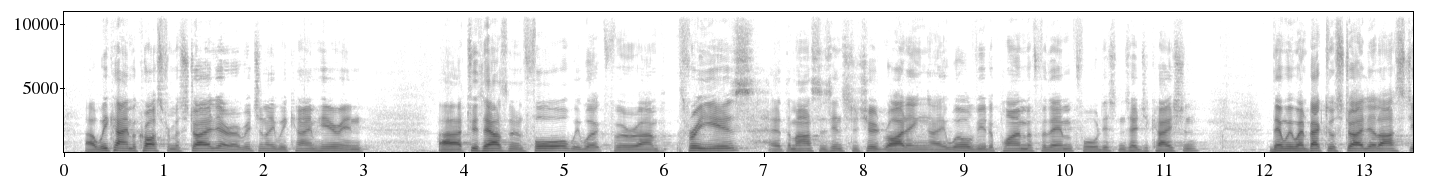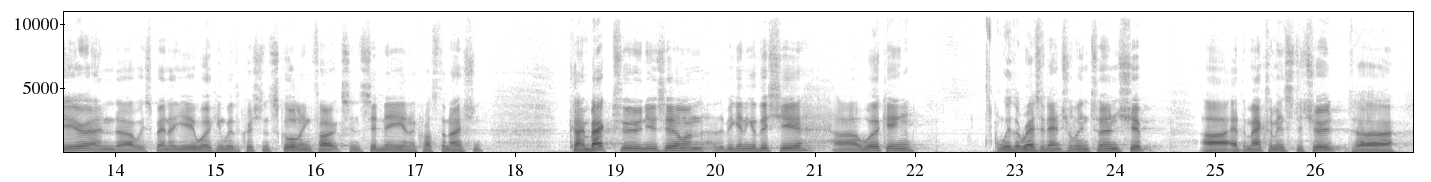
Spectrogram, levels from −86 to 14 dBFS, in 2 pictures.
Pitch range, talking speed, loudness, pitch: 130-155 Hz, 180 wpm, -29 LUFS, 145 Hz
